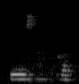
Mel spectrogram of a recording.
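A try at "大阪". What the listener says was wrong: 예, 오사카 약간 길어집니다. 오사카. 그러니까 물론 뭐 일본어 발음 교정이 아니기 때문에 자세히 안 하겠습니다만 일본어 오는 한국어 오보다 짧습니다. 그런데 두 개를 넣으면 한국어 오보다 더 길어집니다. 그래서 오사카 되죠. 오사카. 예, 우리는 어떻게 해요? 오사카 이러죠. 오사카.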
